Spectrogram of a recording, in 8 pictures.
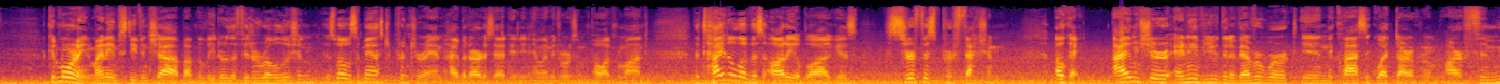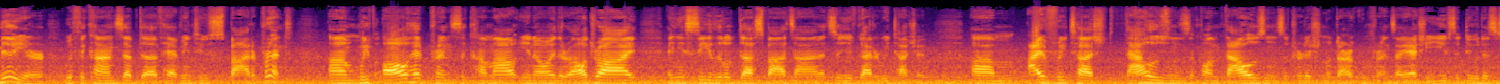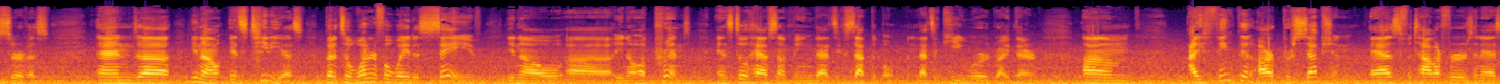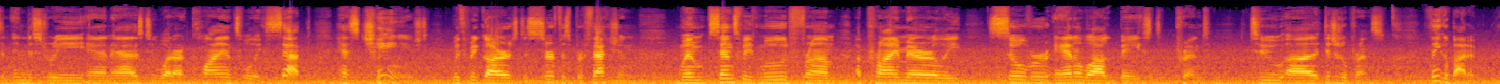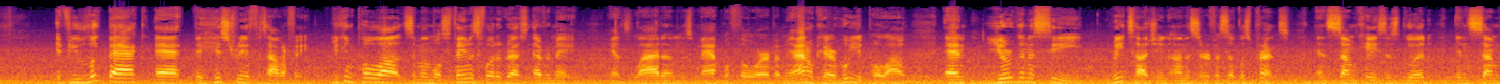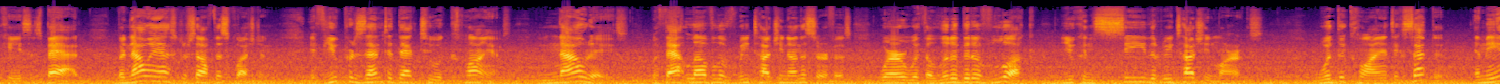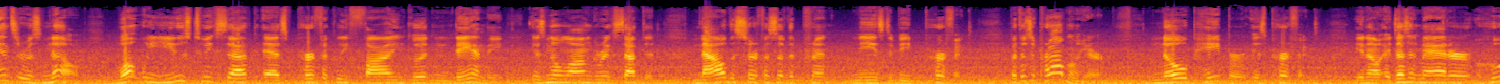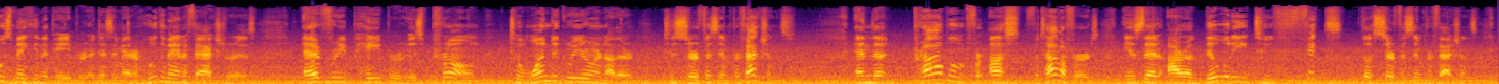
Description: A quick audio blog on how our expectations of a perfect print surface has changed from traditional wet darkroom spotted prints to todays digital prints.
